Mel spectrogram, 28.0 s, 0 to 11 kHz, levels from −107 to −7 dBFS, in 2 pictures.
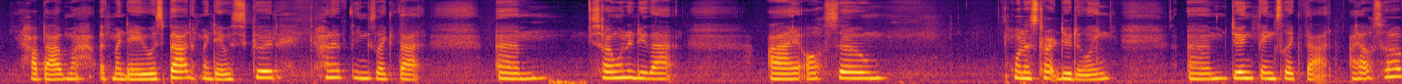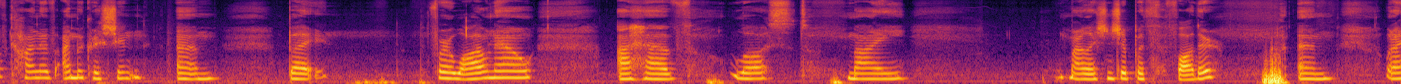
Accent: American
